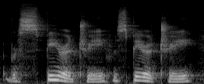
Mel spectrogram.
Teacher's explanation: they reduce the Tory those two syllables to one syllable um respiratory respiratory um keeping the e but losing the or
